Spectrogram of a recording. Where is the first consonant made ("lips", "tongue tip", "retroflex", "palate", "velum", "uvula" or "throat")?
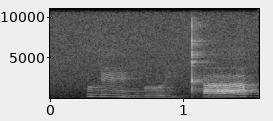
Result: tongue tip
